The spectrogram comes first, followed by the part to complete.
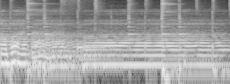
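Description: Devotional praise chant music: a wavering sung melody line in the first moments, then long held notes over a light, steady percussion beat.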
